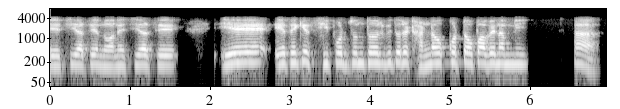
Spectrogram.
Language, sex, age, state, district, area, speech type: Bengali, male, 45-60, West Bengal, Birbhum, urban, conversation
